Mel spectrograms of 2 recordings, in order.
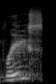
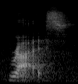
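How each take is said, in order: First: The name has an 'ee' vowel sound. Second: The name has an 'eye' vowel sound. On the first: The speaker calls it wrong. "Why would you shorten that to Reese?" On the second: The speaker calls it right. "His name is Rise"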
